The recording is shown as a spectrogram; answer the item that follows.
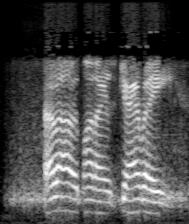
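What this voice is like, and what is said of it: Poor impression of another person. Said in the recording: “do an impression of Gary ... That was rubbish.”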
